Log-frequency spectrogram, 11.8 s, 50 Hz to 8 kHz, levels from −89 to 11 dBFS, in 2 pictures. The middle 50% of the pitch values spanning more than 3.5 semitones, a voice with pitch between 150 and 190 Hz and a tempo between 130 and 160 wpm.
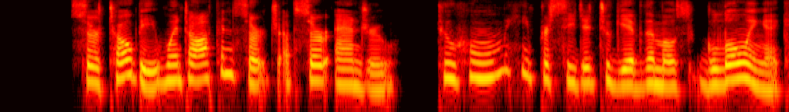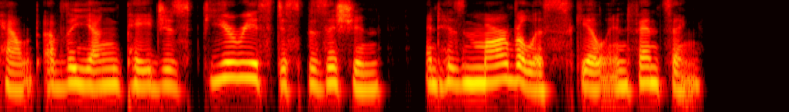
Yes: average, 4.1 semitones; medium, 185 Hz; average, 155 wpm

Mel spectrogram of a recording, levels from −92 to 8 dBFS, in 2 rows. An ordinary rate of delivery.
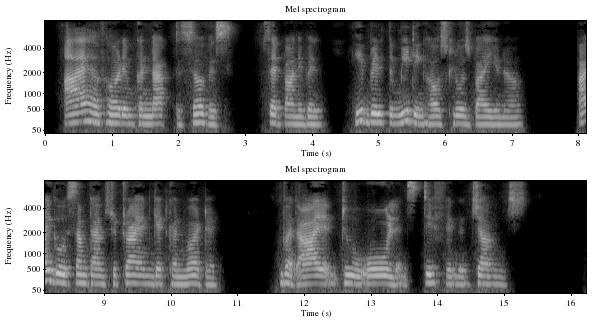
No: slow, 130 wpm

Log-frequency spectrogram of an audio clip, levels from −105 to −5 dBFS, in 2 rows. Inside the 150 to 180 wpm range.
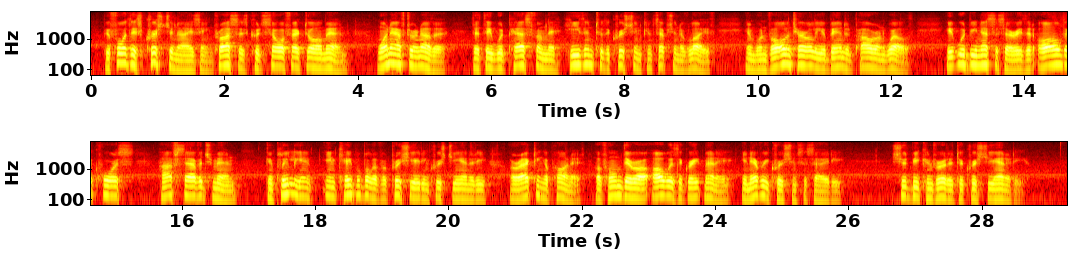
No: average, 140 wpm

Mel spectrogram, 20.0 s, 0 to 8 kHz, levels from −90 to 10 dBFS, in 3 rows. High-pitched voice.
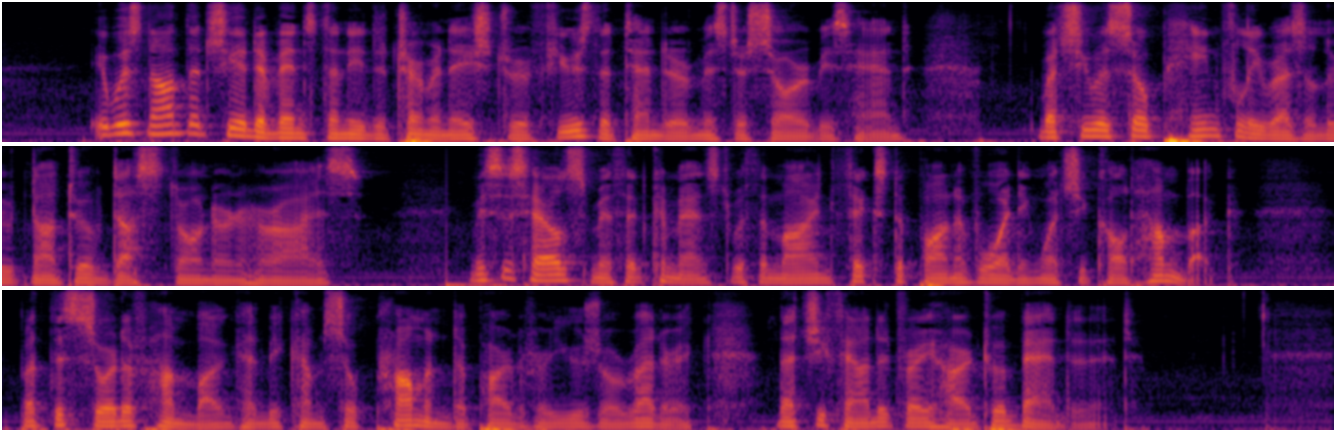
No: very low, 80 Hz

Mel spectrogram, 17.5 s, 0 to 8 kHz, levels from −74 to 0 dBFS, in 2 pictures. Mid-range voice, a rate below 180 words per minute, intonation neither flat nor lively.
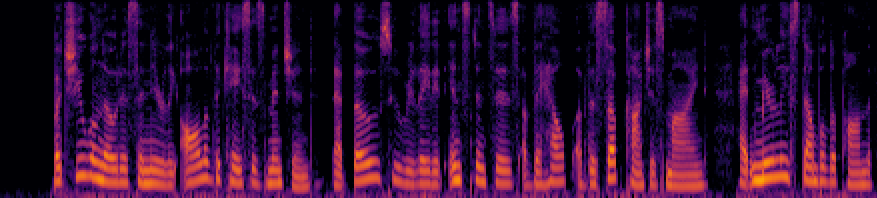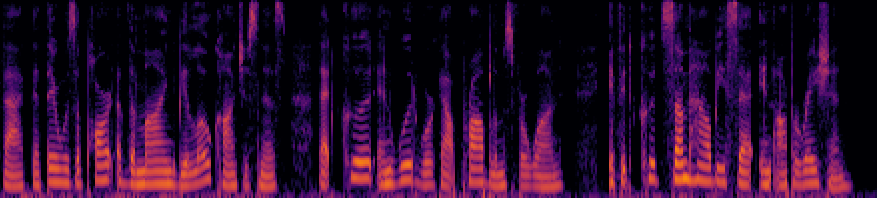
No: medium, 150 Hz; average, 190 wpm; average, 4.5 semitones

